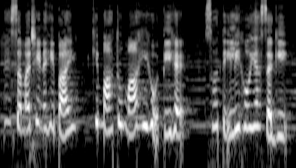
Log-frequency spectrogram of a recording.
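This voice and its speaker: Woman voicing a high-pitched emotive young wife. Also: normal speed, faint music behind. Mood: pleading. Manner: earnest, emotive. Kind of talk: melodramatic animated moral story dialogue.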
